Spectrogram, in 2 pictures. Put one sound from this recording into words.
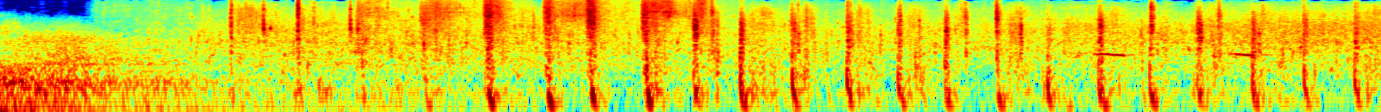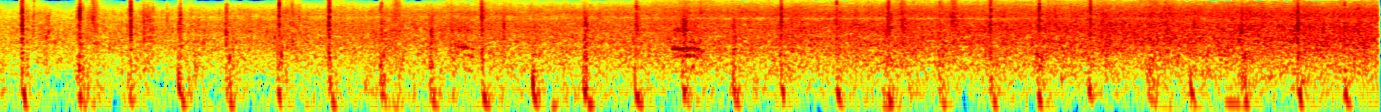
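Footsteps run quickly over dirt and stone steps.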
